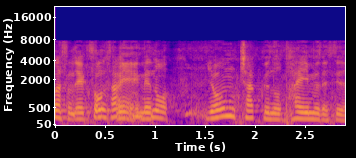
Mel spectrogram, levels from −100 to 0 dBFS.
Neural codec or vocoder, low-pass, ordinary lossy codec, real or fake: codec, 16 kHz, 4.8 kbps, FACodec; none; none; fake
